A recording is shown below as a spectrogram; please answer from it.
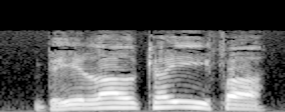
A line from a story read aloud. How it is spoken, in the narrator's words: intoned the troop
